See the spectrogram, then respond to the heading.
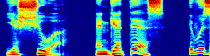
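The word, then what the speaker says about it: ישוע: See, back in his time, in the Hebrew and Aramaic that everyone was speaking, his name was actually pronounced Yeshua.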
